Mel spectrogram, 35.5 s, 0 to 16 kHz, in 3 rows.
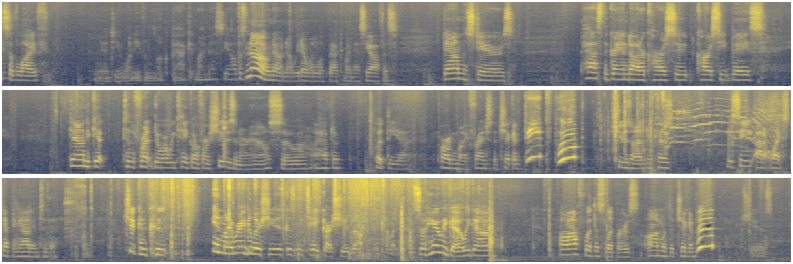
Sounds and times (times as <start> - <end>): Speech: 0.0 - 0.7, 1.4 - 5.9, 6.6 - 7.7, 8.7 - 11.5, 12.8 - 21.9, 22.7 - 24.5, 25.5 - 26.2, 26.8 - 31.0, 32.0 - 35.3.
